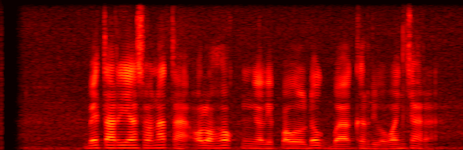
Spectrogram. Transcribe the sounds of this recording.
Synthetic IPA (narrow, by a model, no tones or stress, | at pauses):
bɛt̪aɾiasɔnat̪a̰ʔɔ̰lɔɦɔk̚niŋalipauldɔɡ̚bakɨrdiwawaɲt͡ʃaɾa̰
